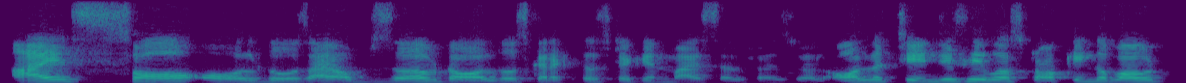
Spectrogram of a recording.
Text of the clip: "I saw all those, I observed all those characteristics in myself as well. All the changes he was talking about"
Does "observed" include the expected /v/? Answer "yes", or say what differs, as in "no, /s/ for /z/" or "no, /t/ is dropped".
yes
